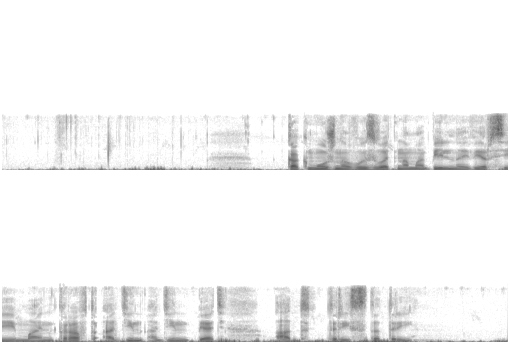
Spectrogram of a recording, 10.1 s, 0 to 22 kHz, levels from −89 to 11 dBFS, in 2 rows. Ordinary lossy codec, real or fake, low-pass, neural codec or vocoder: AAC, 48 kbps; real; 7.2 kHz; none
